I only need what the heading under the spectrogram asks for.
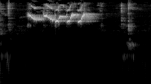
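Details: Yellow-bellied seedeater with its pure tui tui viviti song, played to stimulate captive birds: one rapid, slurred and warbling phrase of about one and a half seconds, bracketed by short chips.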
